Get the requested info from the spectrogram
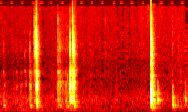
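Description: Three short clicks as the solar panel's charging cable is pulled from the power station's input socket and handled, two about half a second apart and one near the end.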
